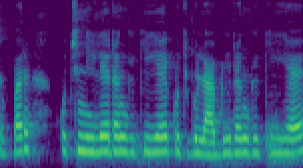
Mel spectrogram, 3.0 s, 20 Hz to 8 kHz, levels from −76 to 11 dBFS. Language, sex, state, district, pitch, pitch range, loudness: Hindi, female, Bihar, Saran, 220 Hz, 210-230 Hz, -16 LUFS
